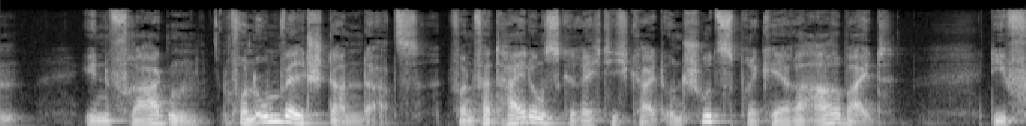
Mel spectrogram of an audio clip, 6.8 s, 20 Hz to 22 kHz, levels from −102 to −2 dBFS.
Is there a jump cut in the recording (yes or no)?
yes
